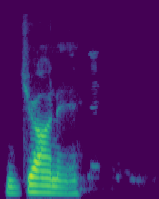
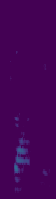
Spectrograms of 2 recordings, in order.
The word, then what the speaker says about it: Johnny: It's pronounced like John, like the boy's name, John, Johnny. and then you add me, so Johnny.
